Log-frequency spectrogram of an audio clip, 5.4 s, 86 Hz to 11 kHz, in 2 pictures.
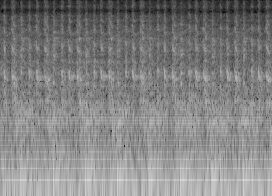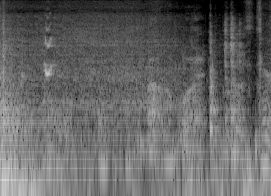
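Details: Mitsubishi BD2F dozer diesel, unrun for years, cranked while bleeding injector lines; steady cranking about three beats a second under three seconds, no firing; cranks but won't start.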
